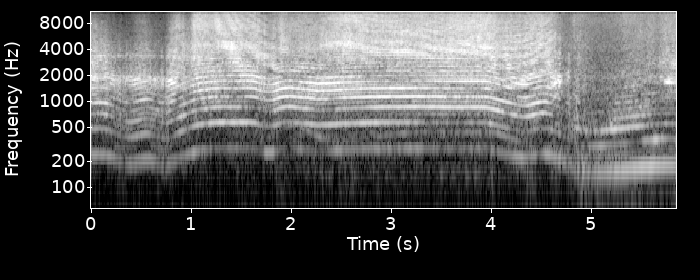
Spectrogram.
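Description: Water sprays and splashes as a snowmobile skims across it.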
